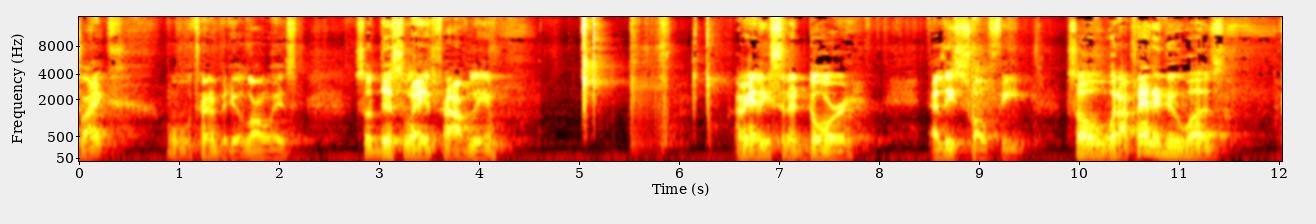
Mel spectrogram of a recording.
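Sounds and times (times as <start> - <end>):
man speaking: 0.0 - 4.4, 6.2 - 11.7.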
